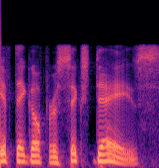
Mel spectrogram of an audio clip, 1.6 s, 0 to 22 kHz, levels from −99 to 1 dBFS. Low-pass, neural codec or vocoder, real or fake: 7.2 kHz; none; real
